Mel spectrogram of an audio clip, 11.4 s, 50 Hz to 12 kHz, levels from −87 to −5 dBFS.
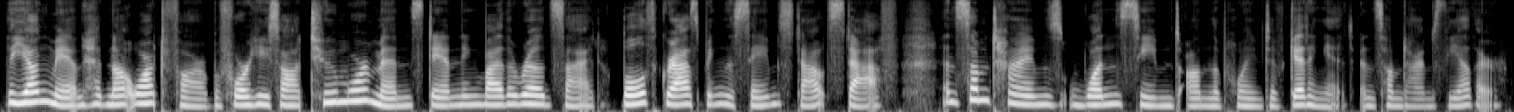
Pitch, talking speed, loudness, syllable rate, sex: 215 Hz, 200 wpm, -20 LUFS, 5.0 syllables/s, female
